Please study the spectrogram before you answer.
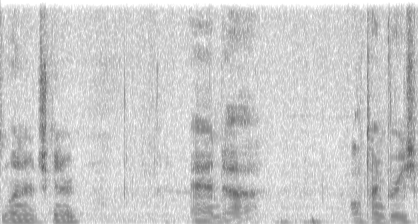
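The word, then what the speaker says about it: Lynyrd Skynyrd: We got pronounced Leonard Skard and uh all time greatest hits.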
